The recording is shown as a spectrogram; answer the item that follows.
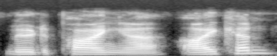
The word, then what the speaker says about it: Murupaenga Ikenn: gilda on the line we've got uh jeff moody pinea icon is did i correct um correctly pronounce that yep oh carpet so uh jeff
